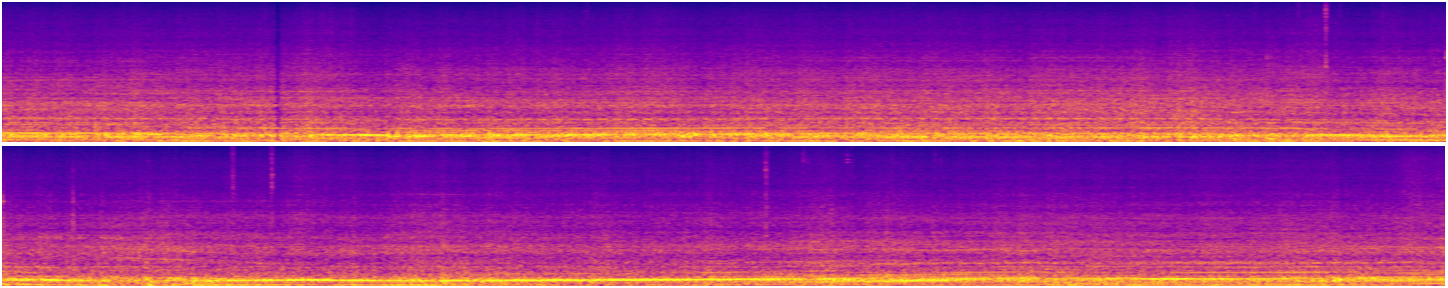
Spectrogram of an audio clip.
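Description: Chevrolet Nova SS engine running while the car cruises at low speed, heard from inside the car; its steady low hum rises and falls a little in pitch as the throttle changes.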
